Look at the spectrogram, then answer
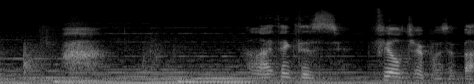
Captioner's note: exhales sharply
